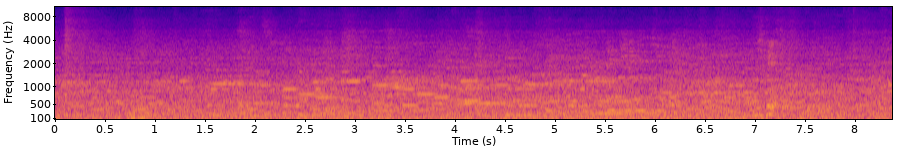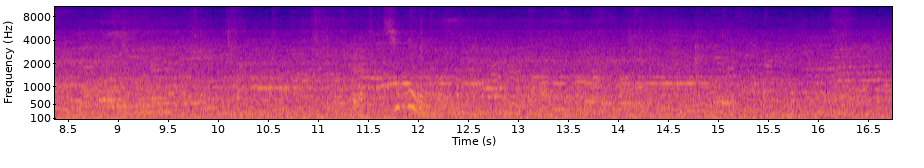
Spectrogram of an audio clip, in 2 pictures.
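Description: People murmur and chatter in a large echoing hall.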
